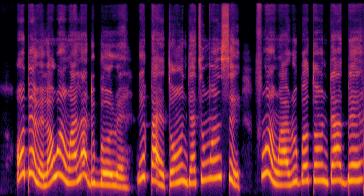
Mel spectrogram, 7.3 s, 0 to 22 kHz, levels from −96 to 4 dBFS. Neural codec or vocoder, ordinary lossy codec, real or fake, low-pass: autoencoder, 48 kHz, 128 numbers a frame, DAC-VAE, trained on Japanese speech; none; fake; none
